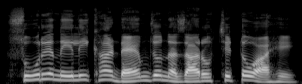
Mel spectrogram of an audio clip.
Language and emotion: Sindhi, neutral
